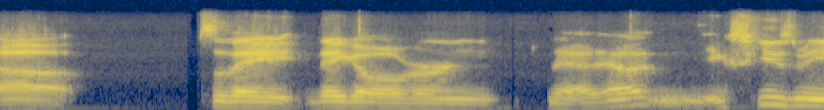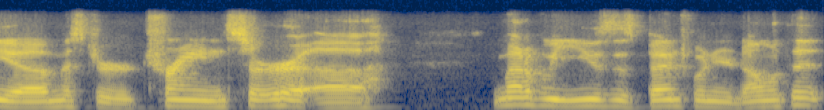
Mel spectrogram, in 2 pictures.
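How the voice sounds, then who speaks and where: A man with an American accent has an ordinary speaking voice, medium in pitch with ordinary pitch variation, delivered at a fairly slow pace. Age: 20s. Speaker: independent pro wrestler. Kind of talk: casual interview.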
